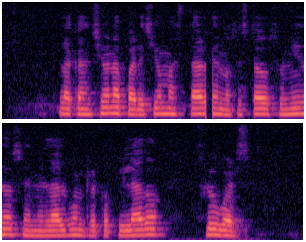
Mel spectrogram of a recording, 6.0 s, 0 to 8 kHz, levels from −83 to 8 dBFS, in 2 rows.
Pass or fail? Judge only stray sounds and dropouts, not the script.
fail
